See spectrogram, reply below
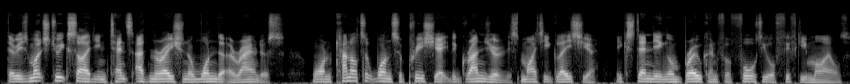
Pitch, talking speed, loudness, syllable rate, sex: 120 Hz, 205 wpm, -20 LUFS, 6.8 syllables/s, male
